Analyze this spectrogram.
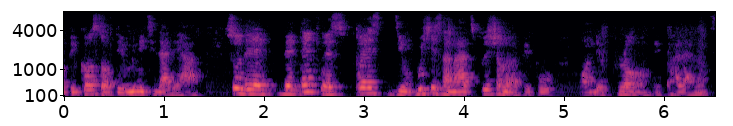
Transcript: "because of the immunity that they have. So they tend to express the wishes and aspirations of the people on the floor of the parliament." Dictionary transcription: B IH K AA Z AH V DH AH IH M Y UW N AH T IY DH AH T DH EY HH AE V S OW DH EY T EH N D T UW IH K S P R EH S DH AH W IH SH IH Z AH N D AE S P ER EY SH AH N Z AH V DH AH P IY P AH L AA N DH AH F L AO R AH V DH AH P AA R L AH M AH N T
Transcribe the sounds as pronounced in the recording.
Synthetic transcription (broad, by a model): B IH K AA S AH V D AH IH M Y UW N AH T IY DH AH T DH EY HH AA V S OW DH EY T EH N T UW IH K S P R EH S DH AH W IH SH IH S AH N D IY P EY SH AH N AH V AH P IY P AH L AA N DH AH F L AO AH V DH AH P AA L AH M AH N T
